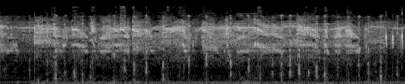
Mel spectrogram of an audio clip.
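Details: Swiftlet lure call used to attract swiftlets, with wing flapping: a dense, continuous chattering of high twittering clicks and chirps, steady and busy throughout with no pauses.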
